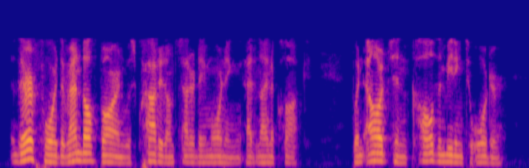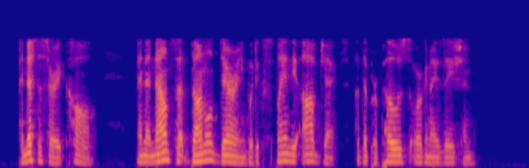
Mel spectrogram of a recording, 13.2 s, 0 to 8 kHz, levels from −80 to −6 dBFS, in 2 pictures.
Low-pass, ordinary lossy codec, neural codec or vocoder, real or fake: 7.2 kHz; AAC, 16 kbps; codec, 16 kHz, 8 kbps, FreqCodec, larger model; fake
